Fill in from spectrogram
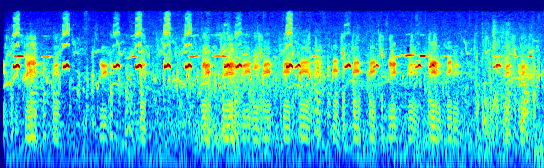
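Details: Wild gadwall ducks, recorded as a hunting sound, give harsh, nasal quacks and grunting calls in a busy, overlapping chorus, several calls per second.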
